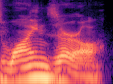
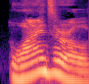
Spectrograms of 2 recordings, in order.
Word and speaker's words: Weinzierl: it for me first it's wine zurl wiin zurl very cool it's like it's like wine and then girl with a z so wi I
